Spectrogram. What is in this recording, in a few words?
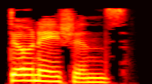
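"donations", British English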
